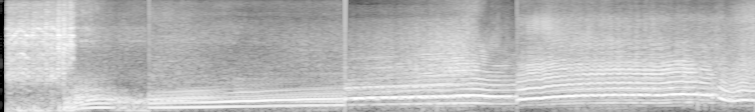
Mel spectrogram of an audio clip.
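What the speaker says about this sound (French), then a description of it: "Un vrai caillement avec l'échappement libre comme moi, ça ressemble à ça." A Porsche engine with a straight-pipe free-flow exhaust revs loudly up and down in several close, rising blips, with a harsh raspy tone and no talking.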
